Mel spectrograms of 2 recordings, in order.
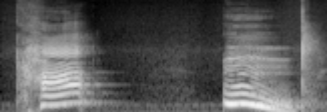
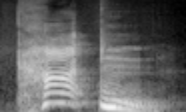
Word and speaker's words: cotton: end with an N, we do not pronounce the T. It's silent, and the N is like a punch. Watch this. Cotton. Cotton.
